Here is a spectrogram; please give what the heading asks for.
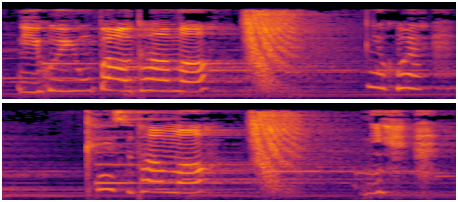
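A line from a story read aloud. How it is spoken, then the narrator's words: Tearful question. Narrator (Chinese): 郑清音哭哭啼啼的问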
